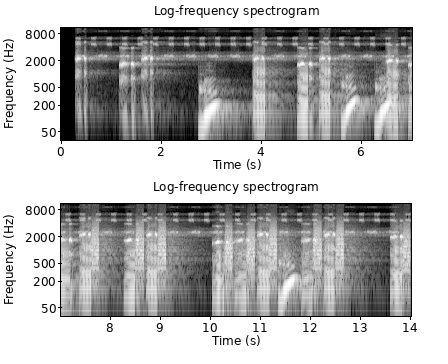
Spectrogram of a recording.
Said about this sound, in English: But even the frogs have been known to sing in Banjo Land.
